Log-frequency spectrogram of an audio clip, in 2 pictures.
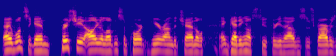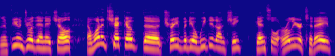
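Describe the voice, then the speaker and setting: A man's voice: high-pitched, fast, few pauses, dry recording. A man from Newfoundland with a thick Newfoundland accent, hosting an enthusiastic hockey analysis show, with many fillers and restarts. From Newfoundland, Canada. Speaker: host.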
